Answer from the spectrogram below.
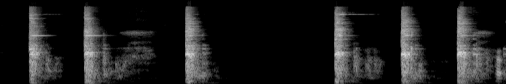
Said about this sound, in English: I'm gonna try this hammer instead.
